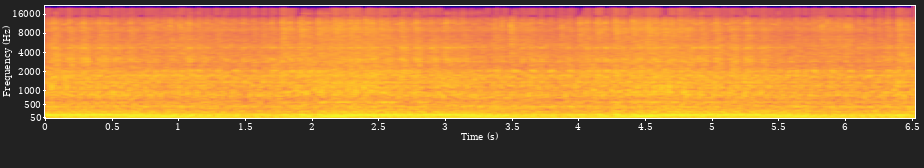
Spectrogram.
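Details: 1940s Allis Chalmers HD5/D5 crawler, 2-stroke Detroit 271 diesel, first startup after years retired: low, steady chug at even idle without misses or knocks; motor sounds good, smoky exhaust, owner suspects faulty injector needing replacement.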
